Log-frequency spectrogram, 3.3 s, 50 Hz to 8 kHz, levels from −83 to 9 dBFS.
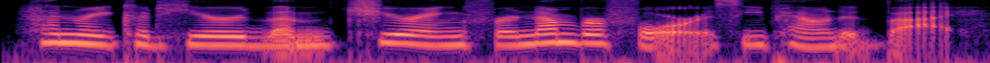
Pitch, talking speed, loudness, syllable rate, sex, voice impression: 220 Hz, 220 wpm, -18 LUFS, 5.4 syllables/s, female, slightly feminine, slightly young, slightly bright, clear, slightly cute, refreshing, slightly lively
